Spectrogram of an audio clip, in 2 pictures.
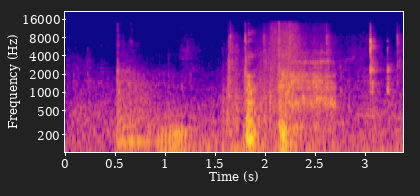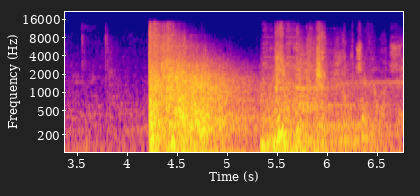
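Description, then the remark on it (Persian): Gunshots from a jail lockup: a few faint, sharp cracks early on, then a sudden loud blast followed by a sustained noisy roar with another burst on top, fading only slightly toward the end. “این که اگه صدای شلیک بیاد همه پلیس ها سراسیمه میریزن اینجا.”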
